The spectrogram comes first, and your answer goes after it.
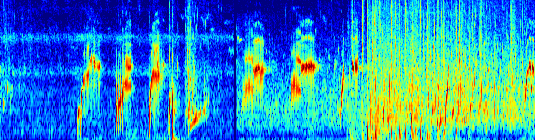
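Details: A rare yellow-coloured Indian bullfrog calling: short, nasal croaks that swoop upward, followed by splashing and crackling water sounds.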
